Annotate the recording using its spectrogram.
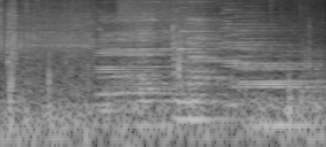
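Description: Short electronic beeps sound in quick succession.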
